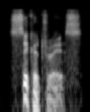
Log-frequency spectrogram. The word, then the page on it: cicatrice: British English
